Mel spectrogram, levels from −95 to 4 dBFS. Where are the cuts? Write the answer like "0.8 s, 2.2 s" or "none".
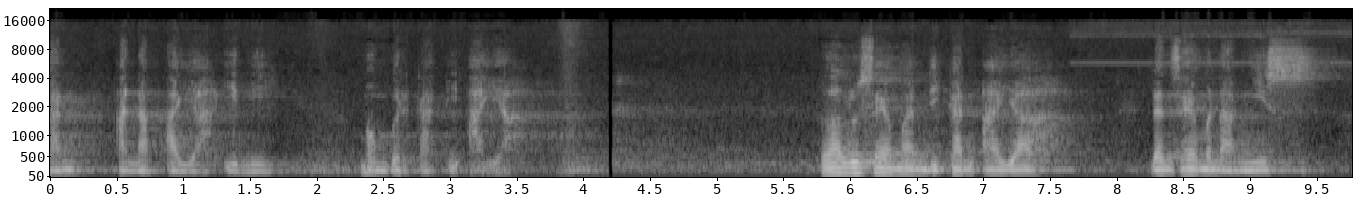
4.2 s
